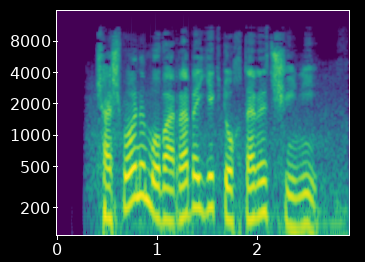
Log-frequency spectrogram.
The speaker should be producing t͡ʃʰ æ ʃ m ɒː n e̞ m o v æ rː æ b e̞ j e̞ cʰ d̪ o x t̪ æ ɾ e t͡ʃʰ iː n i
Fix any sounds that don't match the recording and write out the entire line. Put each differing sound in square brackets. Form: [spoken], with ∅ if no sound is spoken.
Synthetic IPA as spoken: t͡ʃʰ æ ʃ m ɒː n e̞ m o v æ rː æ b e̞ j e̞ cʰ d̪ o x t̪ æ ɾ e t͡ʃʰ iː n [iː]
